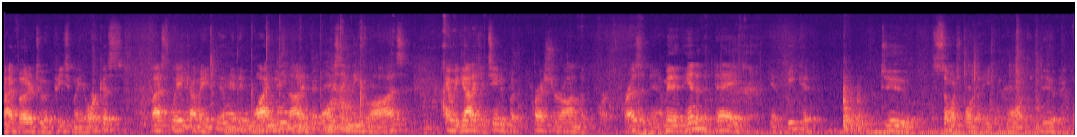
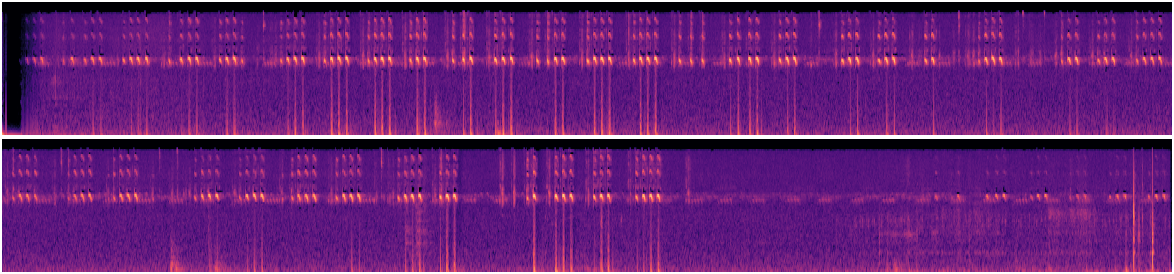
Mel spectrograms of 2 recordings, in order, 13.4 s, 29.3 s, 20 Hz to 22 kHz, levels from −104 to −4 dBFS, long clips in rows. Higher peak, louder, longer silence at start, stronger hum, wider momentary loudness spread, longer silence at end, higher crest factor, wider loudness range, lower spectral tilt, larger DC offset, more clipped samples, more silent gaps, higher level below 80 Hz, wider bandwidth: second, -12 dBFS vs -6 dBFS; second, -31 LUFS vs -23 LUFS; about the same, 0 s vs 0 s; neither; second, 12 LU vs 18 LU; about the same, 0 s vs 0.1 s; about the same, 20 dB vs 22 dB; second, 5 LU vs 9 LU; first, -5.5 dB/octave vs 0 dB/octave; neither; neither; neither; about the same, -48 dBFS vs -52 dBFS; about the same, 15.5 kHz vs 17 kHz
